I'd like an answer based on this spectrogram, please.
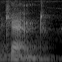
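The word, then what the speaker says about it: can't: कुछ लोग कैंट को कांट भी बोलते हैं, तो ये लोगों के ऊपर प्रेफर करता है उन्हें क्या बोलना है, पर correct pronunciation is कैंट, कैन से कैंट, okay.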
